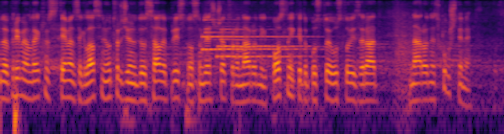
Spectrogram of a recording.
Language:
Serbian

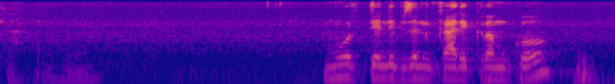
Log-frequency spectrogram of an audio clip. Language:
Nepali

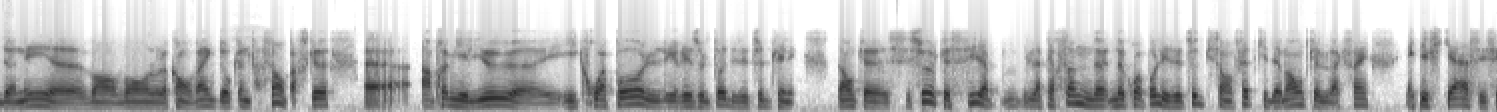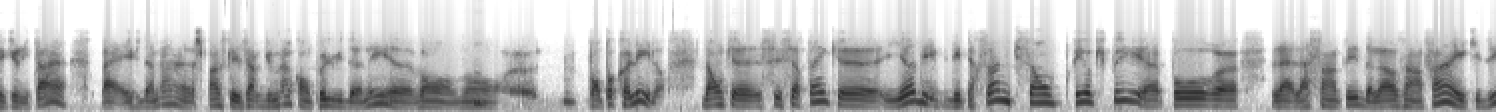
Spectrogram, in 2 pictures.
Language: French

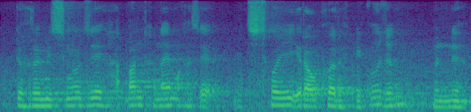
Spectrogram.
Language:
Bodo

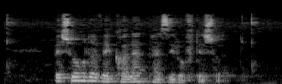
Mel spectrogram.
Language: Persian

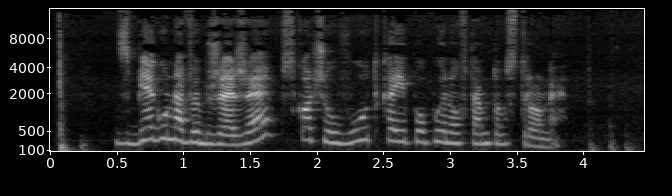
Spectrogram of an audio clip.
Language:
Polish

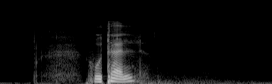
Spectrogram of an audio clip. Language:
Norwegian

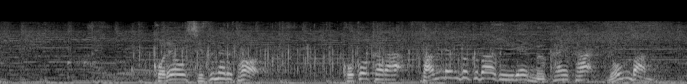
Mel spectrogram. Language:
Japanese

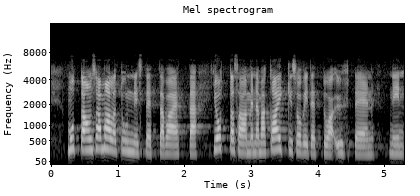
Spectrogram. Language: Finnish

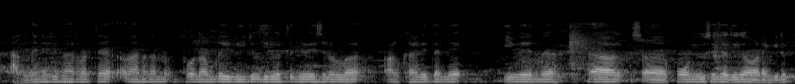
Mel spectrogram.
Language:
Malayalam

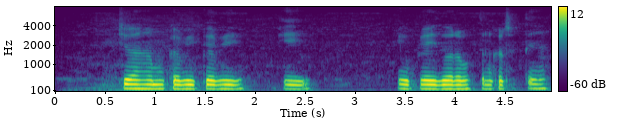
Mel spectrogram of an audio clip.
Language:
Hindi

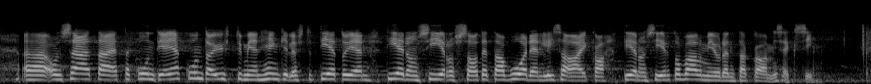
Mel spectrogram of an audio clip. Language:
Finnish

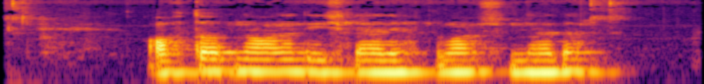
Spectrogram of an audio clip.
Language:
Uzbek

